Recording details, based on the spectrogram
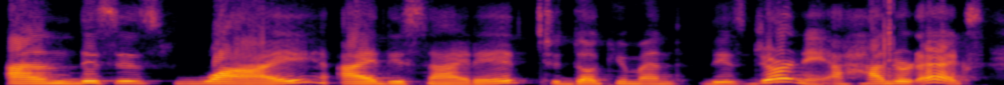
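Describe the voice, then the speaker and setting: A woman's voice: on the low side, a little slow. Earnest woman in her forties vlogging. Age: 40s. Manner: earnest, upbeat, with light laughs. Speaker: spiritual self-development vlogger. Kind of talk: personal spiritual vlog monologue.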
